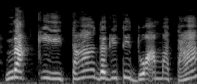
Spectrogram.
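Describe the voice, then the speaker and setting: A woman's voice: high-pitched, normal speed, pushed and bright, no echo. An actress playing a gossiping middle-aged village woman, insistent about her news. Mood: gossipy. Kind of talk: radio drama acting.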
